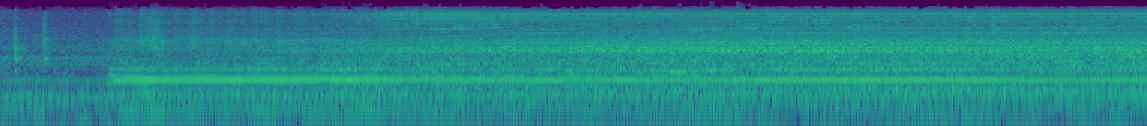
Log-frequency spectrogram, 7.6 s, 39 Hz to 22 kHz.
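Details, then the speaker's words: Lathe motor after replacing the speed potentiometer with a 500-ohm pot wired in series: spins up and holds a clean, steady, even hum at maximum speed with no ticks or rubbing; normal. "But anyway, so now I'm getting the sort of maximum speed I was after."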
